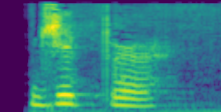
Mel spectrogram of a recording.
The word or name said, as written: gypper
